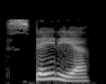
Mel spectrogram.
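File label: "stadia", British English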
